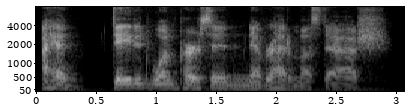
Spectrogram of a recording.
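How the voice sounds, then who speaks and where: A man guesting on a podcast, telling a story in casual chat, rambling with lots of fillers and dropping to soft murmurs. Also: medium pitch, normal speed.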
